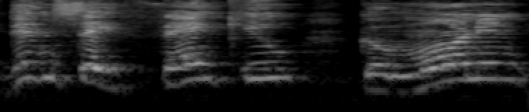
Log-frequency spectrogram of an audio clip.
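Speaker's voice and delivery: ordinary talk, nothing marked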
